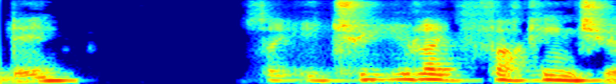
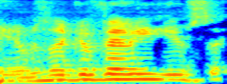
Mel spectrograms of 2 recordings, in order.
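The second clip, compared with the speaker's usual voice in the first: usual speaking voice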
